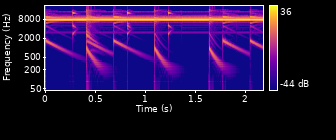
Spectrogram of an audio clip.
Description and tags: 110 bpm FM Rhythm -12
A rhythmic loop created with an ensemble from the Reaktor
User Library. This loop has a nice electro feel and the typical higher
frequency bell like content of frequency modulation. Very high
frequencies make this loop rather experimental. The tempo is 110 bpm and it lasts 1 measure 4/4. Mastered within Cubase SX and Wavelab using several plugins.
